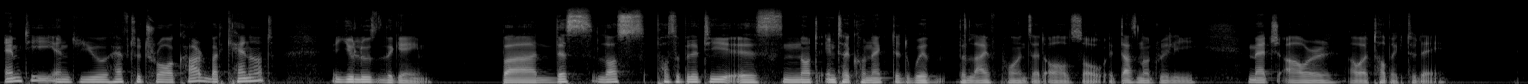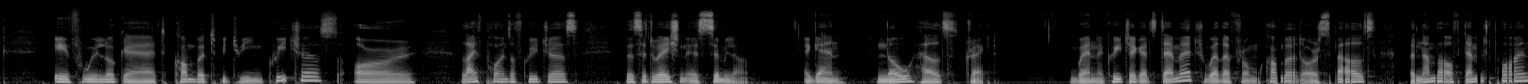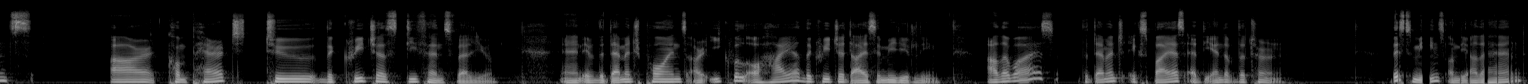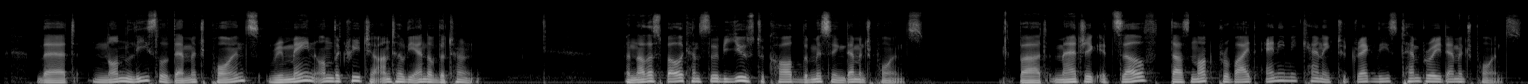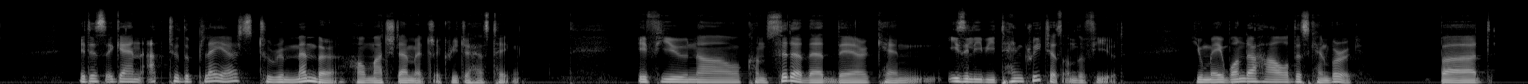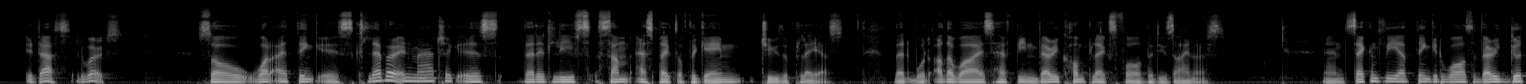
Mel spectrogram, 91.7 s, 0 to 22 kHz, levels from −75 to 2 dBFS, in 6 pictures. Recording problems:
choppy; very; from 28 to 30 s and from 44 to 46 s; 17% of the speech affected

